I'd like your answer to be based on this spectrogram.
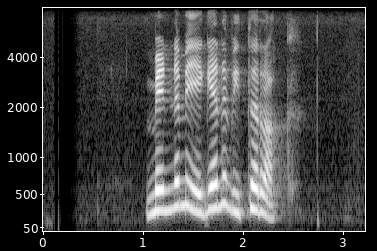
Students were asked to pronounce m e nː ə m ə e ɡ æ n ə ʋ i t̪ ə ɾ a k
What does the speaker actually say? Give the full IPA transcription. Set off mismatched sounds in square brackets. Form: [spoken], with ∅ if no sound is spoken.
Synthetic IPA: m e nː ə m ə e ɡ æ n ə ʋ i t̪ ə ɾ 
